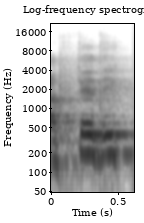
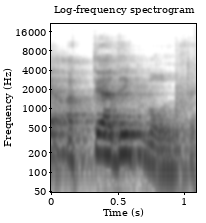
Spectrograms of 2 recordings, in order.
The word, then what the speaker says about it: अत्यधिक: और अत्यधिक को हम बोलते कैसे? अत्यधिक बोलते हैं, जबकि शुद्ध उच्चारण उसका क्या है? अत्यधिक। अतः शब्दों को शुद्ध करने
